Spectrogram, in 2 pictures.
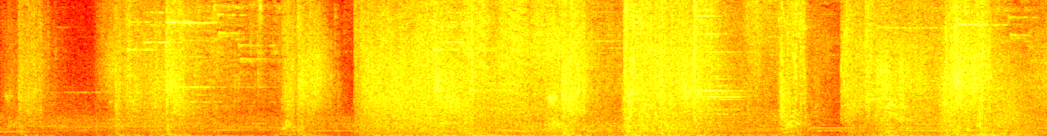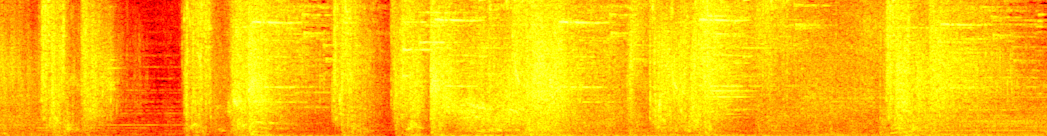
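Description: Spell blasts and weapon hits clash and burst in a fast fight.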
